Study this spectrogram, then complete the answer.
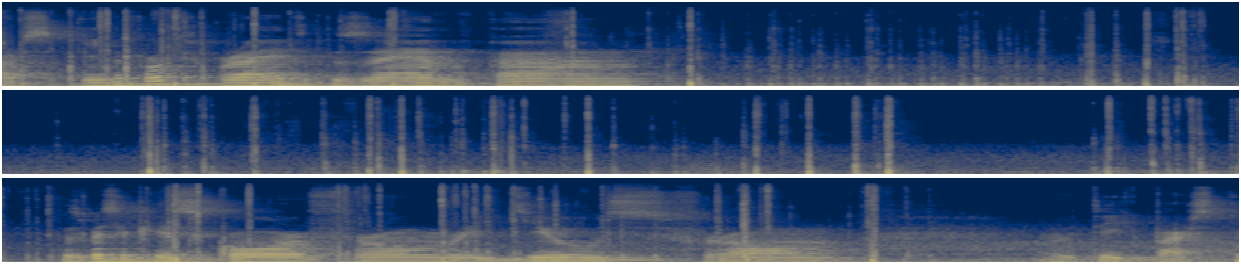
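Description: Keys click on a keyboard in quick bursts.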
